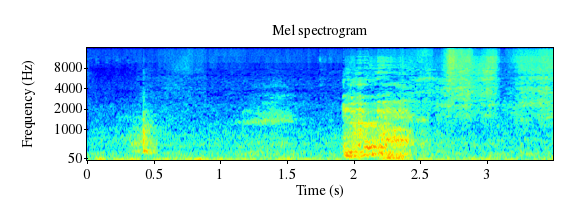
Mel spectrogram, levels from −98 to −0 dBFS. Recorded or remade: remade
